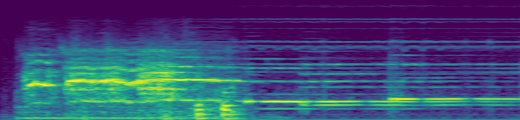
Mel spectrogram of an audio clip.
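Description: A rooster crows loudly for about two seconds, its call giving way to a steady, humming signal tone that carries on alone to the end: a time signal mixed with rooster crowing, from Nagyberény, a small village in Somogy county, Hungary.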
